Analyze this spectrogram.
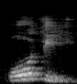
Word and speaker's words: অতি: আর অ এর উচ্চারণ হয় ও এর মত। যেমন হচ্ছে অতি। অতি দেখ অতি।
